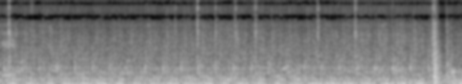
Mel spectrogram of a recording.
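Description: Knife chopping green chillies on a steel griddle: a few sharp metallic taps at uneven intervals, the loudest near the end, over a steady low rumble.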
